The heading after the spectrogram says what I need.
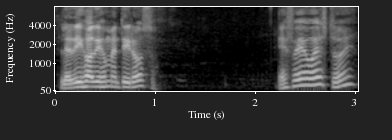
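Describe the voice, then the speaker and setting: The preacher's voice sits high and sounds animated, moving at a moderate pace through a camp-meeting sermon. A health lecturer as well, he combines scripture with medical slides and regularly questions the congregation rhetorically.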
